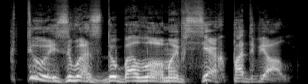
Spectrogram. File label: jeers ru; "Кто из вас, дуболомы, всех подвел?"; Soldier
